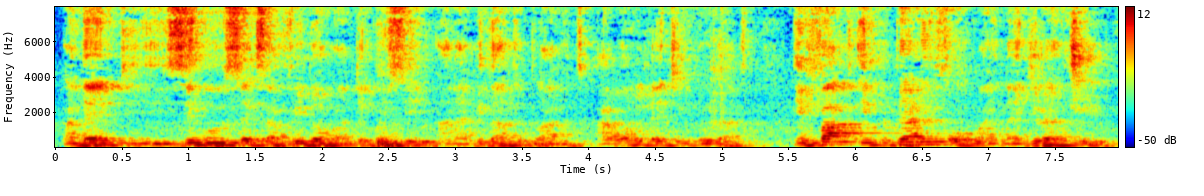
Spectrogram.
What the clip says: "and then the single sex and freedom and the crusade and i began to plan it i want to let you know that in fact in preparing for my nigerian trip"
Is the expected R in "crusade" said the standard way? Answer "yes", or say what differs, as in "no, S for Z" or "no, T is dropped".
no, R is dropped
